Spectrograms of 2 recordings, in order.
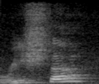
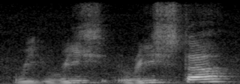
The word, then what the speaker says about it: Richter: don't know why but they're pronounced differently rather than Simon and Richter I believe it is Simone and rishta Rista yeah so there you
